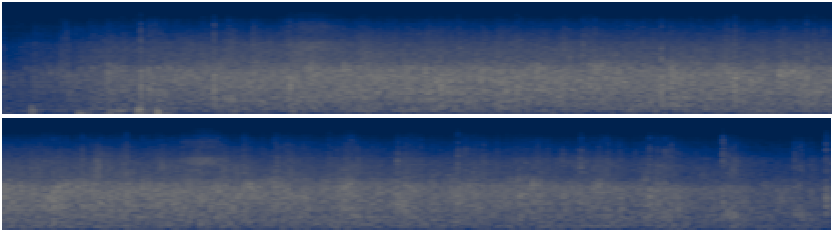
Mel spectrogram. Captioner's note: cheers and applause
